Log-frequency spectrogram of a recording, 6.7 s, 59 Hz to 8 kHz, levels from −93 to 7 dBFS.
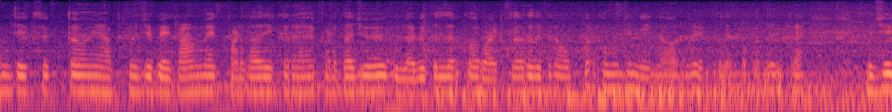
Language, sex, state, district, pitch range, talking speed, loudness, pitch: Hindi, male, Bihar, Bhagalpur, 140-150 Hz, 360 wpm, -25 LUFS, 145 Hz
